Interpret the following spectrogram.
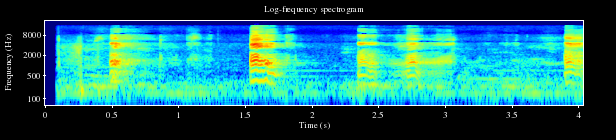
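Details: French bulldog making odd, alien-like sounds: short, strained, harmonic squeals and grumbles in separate bursts about a second apart, with a faint low hum underneath between them.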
